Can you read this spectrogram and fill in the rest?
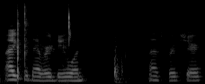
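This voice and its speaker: A woman's voice: fairly low pitch, little pitch movement, a little fast, a bit bright, slight background noise. A woman guesting on a livestream as an illustrator and game developer, talking casually into her mic.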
